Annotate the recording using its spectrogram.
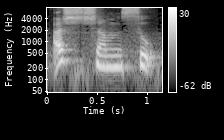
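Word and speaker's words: الشَّمْسُ: While reading, it's a silent letter. For example, if I have al plus shamsun, alif lam al plus shamsun, the word will be read as ash-shamsu, ash-shamsu.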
